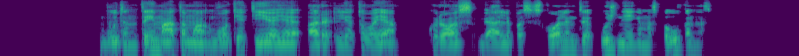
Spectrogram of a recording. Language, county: Lithuanian, Tauragė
